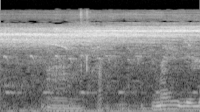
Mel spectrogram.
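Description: Steady high-pitched drone of insects, unbroken throughout.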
